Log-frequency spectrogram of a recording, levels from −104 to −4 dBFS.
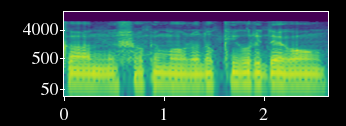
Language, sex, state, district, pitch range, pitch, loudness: Chakma, male, Tripura, Unakoti, 80-90 Hz, 80 Hz, -16 LUFS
